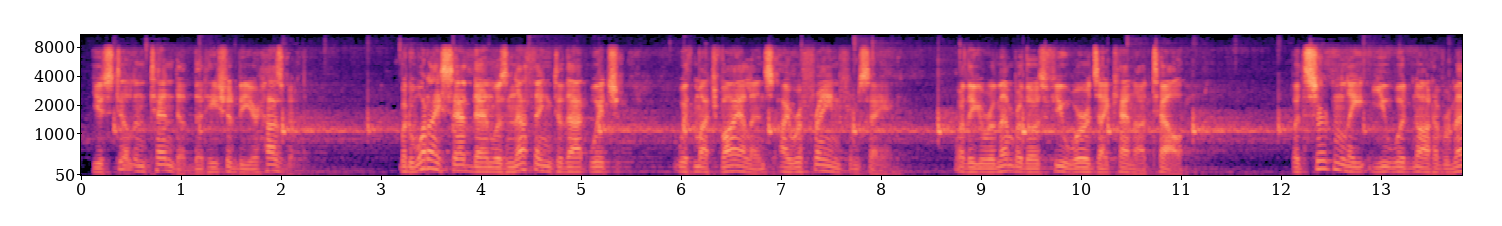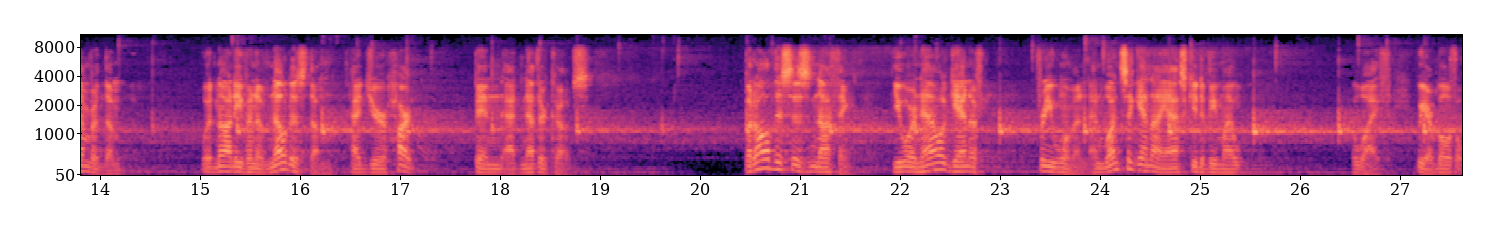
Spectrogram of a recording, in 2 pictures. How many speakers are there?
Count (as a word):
one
